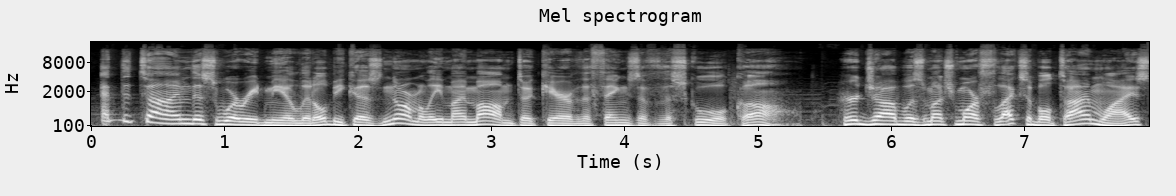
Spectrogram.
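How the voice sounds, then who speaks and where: Deep-voiced male story narrator. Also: no echo. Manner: steady storytelling, addresses the audience. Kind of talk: reading stories aloud.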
